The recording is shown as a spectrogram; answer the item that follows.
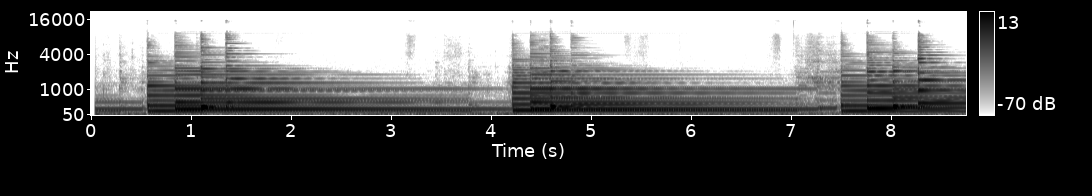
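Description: Kala Revelator Nautilus Premium Korina electric tenor ukulele, strung with a wound low-G and wound C, played as three slow arpeggiated chords. Each chord is plucked note by note and left to ring out, fading gradually before the next one comes in about every three to four seconds.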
